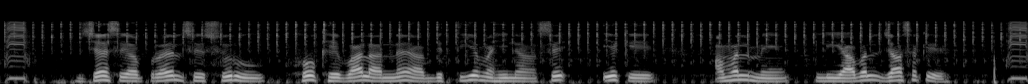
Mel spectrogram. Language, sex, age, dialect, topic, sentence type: Bhojpuri, male, 31-35, Northern, banking, statement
